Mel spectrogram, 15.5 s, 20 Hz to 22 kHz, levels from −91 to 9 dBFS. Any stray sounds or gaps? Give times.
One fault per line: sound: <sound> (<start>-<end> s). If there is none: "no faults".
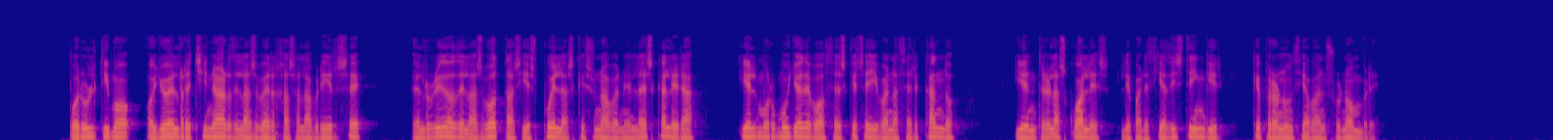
no faults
